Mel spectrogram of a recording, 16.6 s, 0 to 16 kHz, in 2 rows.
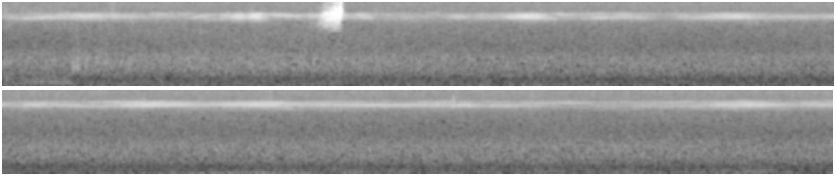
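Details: A male Stal's Saddle Bush-cricket (Lluciapomaresius stalii) gives a steady, high, hissing buzz of calling song throughout, recorded 13 July 2019 in the Sierra de Guadarrama.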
